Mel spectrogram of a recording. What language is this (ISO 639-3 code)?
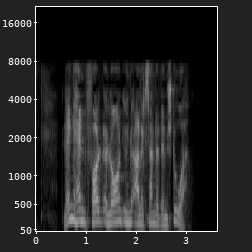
dan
